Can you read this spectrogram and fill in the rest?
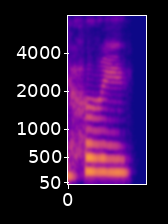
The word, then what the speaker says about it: hurry: And hurry sounded a little bit like Harry. Got to get that E-R sound here, even though it's spelled with a U-R.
